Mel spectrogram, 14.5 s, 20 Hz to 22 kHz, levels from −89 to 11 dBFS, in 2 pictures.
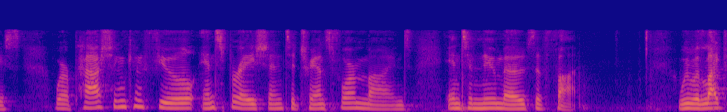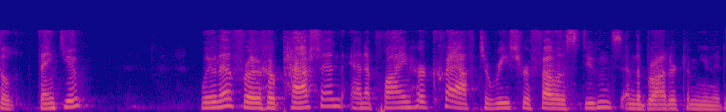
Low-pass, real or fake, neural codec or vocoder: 7.2 kHz; fake; codec, 16 kHz, 1.1 kbps, Voila-Tokenizer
